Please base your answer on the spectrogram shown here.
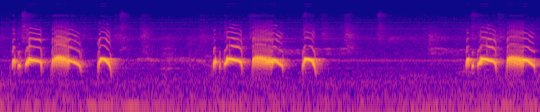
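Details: Spotted dove song, three rhythmic coo phrases of short rising hoots around one rolling, fuller note, each phrase lasting about a second and a half with pauses between, recorded in a quiet setting.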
